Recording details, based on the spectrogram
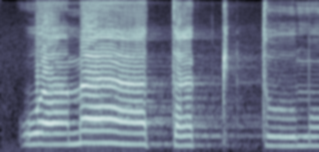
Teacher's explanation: Ta juga punya sifat hamas, dalam pengucapan hurufnya ada keluar angin sedikit.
